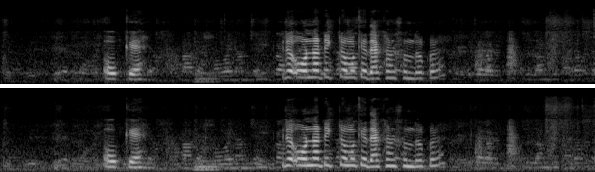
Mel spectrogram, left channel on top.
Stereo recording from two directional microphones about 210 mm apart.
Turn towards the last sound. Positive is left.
turn(degrees=5)  # may be behind; listen again after turning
